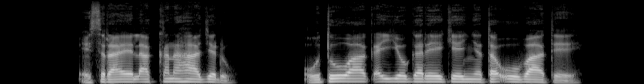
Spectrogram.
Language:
Oromo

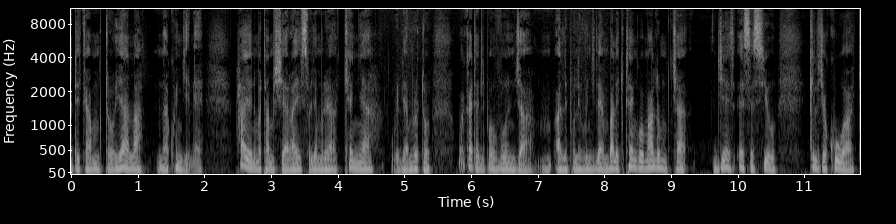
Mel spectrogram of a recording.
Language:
Swahili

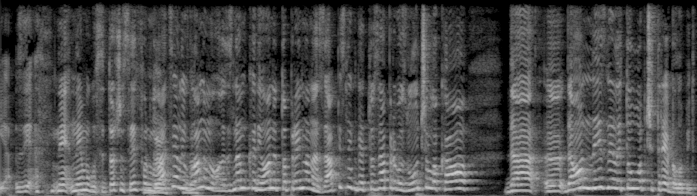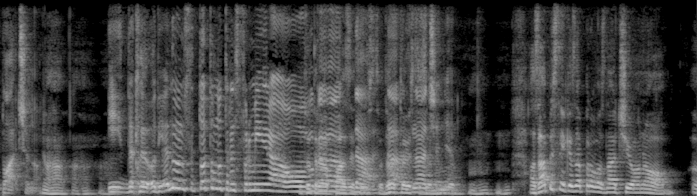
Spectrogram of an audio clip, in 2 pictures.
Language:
Croatian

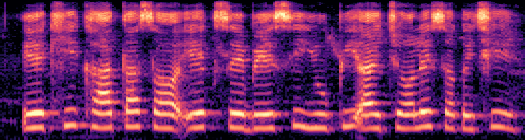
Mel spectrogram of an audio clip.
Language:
Maithili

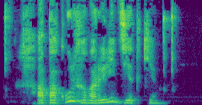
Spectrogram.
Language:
Belarusian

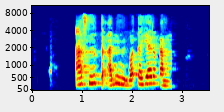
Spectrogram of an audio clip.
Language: Chiquián Ancash Quechua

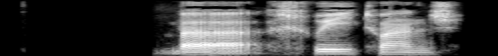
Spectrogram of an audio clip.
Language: Central Kurdish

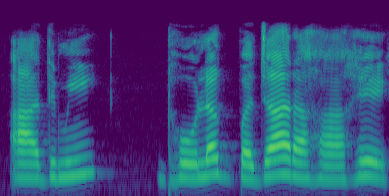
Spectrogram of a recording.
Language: Hindi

